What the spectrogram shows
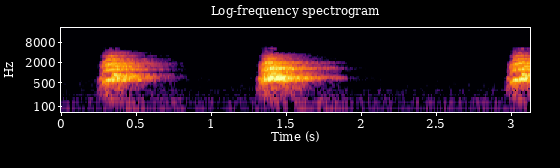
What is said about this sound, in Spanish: Y nos están tratando con sus ladridos. Liberando esos gritos que todavía no nos animamos a dar.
